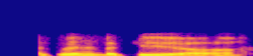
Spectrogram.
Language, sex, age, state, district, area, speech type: Manipuri, male, 30-45, Manipur, Churachandpur, rural, conversation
